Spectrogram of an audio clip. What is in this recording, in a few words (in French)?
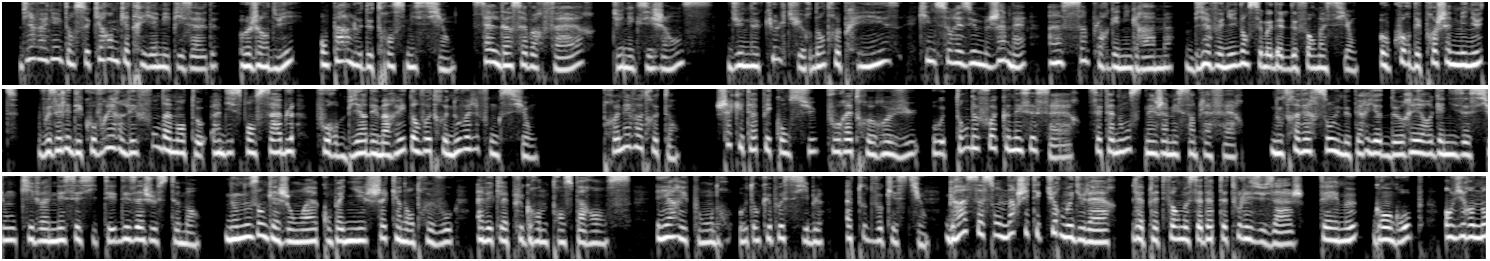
INSTITUTIONNEL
